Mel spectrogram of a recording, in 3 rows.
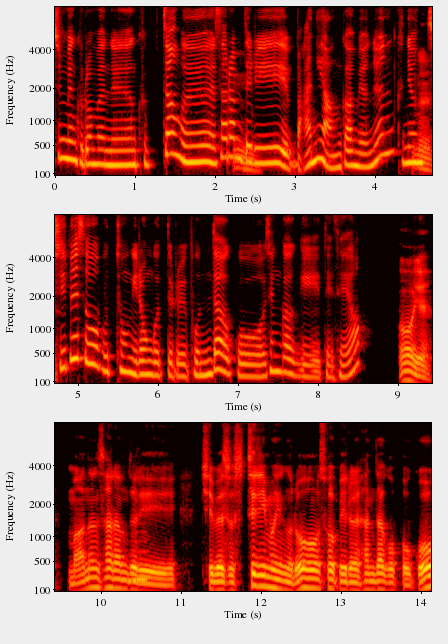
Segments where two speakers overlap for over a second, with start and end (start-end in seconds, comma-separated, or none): none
